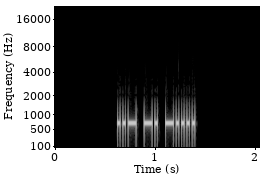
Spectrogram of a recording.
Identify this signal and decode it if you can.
Morse code, heard as a keyed tone, about 44 wpm, 700 Hz. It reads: UN6
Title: All Cut Numbers - 3-Digit 45wpm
